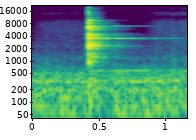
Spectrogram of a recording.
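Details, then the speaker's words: A tuning fork struck for a Weber test during a head-to-toe cranial nerve VIII exam, then placed at the centre of the head: a sharp metallic tap and a thin, high ringing tone fading within a second. The patient heard it evenly. "next we're gonna do the weber's test so i'm gonna strike this tuning fork and i'm gonna place it in the center of your head"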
